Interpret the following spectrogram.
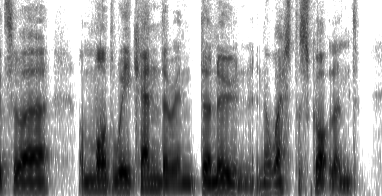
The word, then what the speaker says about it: Dunoon: I thought it was Dunoon. You pronounce it Dunoon, apparently.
